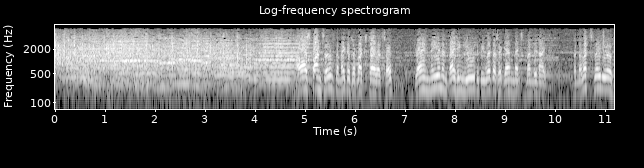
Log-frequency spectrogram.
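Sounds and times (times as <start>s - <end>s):
studio audience applause: 0.0s - 5.2s
faint crowd murmur: 0.0s - 11.1s
speech: 5.0s - 11.1s.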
